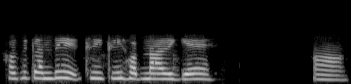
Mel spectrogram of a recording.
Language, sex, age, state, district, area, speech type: Manipuri, female, 18-30, Manipur, Senapati, rural, conversation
